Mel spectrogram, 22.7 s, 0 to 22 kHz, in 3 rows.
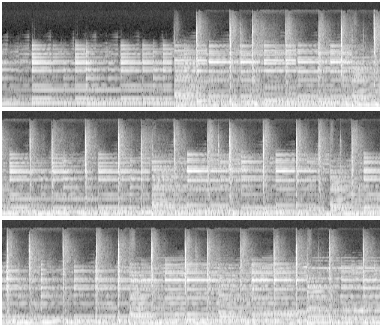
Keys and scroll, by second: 1.1 p, 1.5 space, 6.0 Escape, 15.9 o, 16.2 space, 17.1 2, 17.6 Return, 21.4 space.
